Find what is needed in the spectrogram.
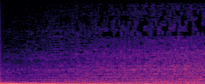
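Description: Deep, steady rumbling drone from a dark trailer score, with a hiss swelling in the upper range toward the end.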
